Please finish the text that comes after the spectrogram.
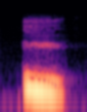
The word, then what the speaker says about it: eu: It will become eu, so you will have to write this participe passé form like that. Okay, but you will have to pronounce it u.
